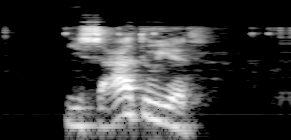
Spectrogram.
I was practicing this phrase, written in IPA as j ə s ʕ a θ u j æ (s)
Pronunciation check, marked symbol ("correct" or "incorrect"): incorrect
